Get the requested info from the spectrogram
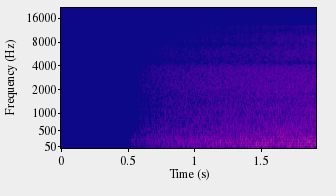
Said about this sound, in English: I recorded the sound of the ocean at the beach a few weeks ago when we were evacuated for the fire. I spent an afternoon out there with the dogs, trying not to think about fire and enjoying the sound of the water.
